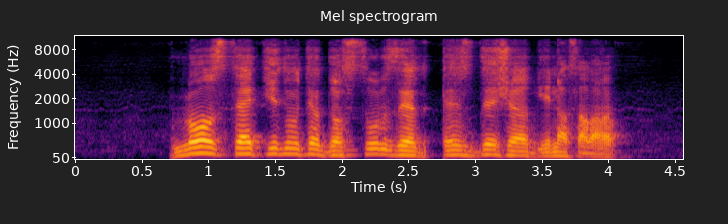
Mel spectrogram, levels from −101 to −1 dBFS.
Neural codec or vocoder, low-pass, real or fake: codec, 44.1 kHz, 1.7 kbps, Pupu-Codec; 10.8 kHz; fake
